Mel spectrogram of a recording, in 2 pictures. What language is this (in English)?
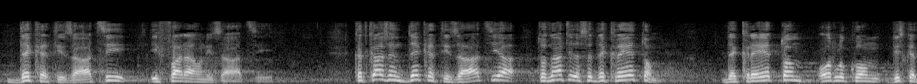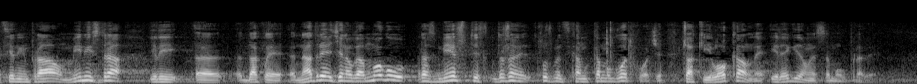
Croatian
